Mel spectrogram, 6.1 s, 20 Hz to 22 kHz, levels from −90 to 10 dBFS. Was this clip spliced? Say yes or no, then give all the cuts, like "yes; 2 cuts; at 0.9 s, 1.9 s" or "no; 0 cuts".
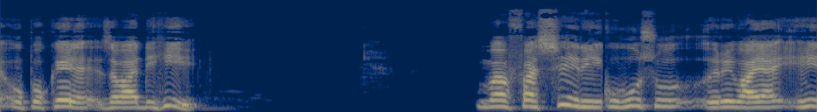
no; 0 cuts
